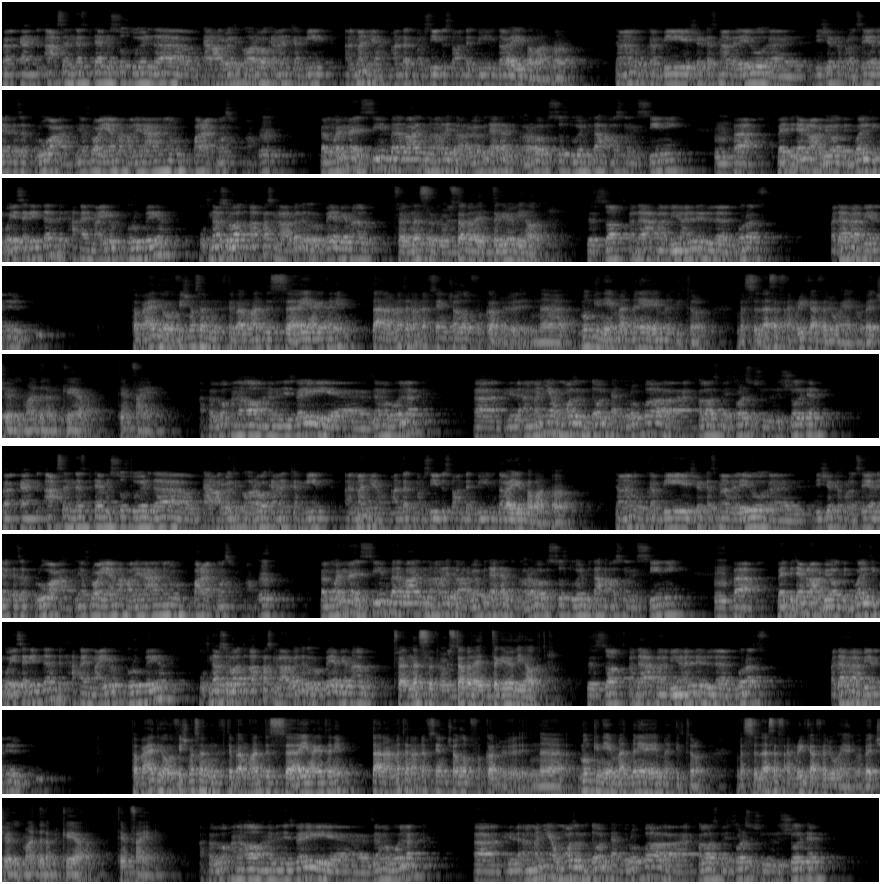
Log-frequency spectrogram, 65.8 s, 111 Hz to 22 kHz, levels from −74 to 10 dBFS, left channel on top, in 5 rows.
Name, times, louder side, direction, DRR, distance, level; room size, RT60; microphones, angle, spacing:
voice 1, 0.0-4.9 5.1-7.8 9.2-17.0 17.9-23.3 24.1-24.4 24.8-28.8 29.3-31.8 35.1-37.8 38.8-39.9 55.6-58.9 59.8-64.9, right 1 dB, 10° right, -2 dB, 0.4 m, -32 dB
voice 2, 7.5-8.4 17.0-17.2 23.9-24.1 29.6-29.7 32.2-34.6 38.9-39.1 41.5-44.6 45.1-54.0 54.4-54.9, right 3 dB, 70° right, 3 dB, 0.5 m, -31 dB
2.7 x 2.2 x 3.9 m, 0.99 s
head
